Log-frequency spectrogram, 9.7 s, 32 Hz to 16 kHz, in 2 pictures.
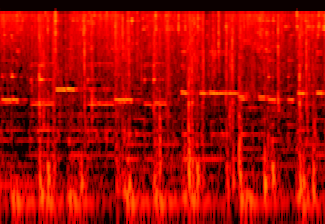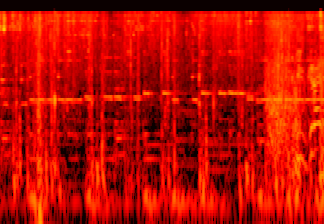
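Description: Horse hoofbeats clip-clopping with occasional whinnies in the video game Kingdom Come: Deliverance 2, steady and prominent throughout under game music and someone talking.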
